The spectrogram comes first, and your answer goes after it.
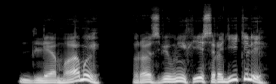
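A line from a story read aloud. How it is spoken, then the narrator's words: Laughing. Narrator (Russian): Луиза засмеялась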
